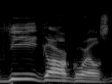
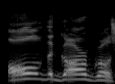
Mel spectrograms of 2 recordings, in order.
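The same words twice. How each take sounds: First: "the" said as a stressed "thee"; single out "the" as "thee", meaning the famous ones. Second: Said in the usual way. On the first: Real, not acted. Narrator clarifying which gargoyles, "the" stressed as "thee". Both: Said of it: "the top billing gargoyles".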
